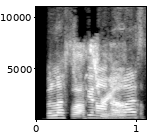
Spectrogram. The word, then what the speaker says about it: Balastriana: How do you say it? Balastriana. Balastriana. Lady Balastriana. Like I'm going to blast you with my name.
